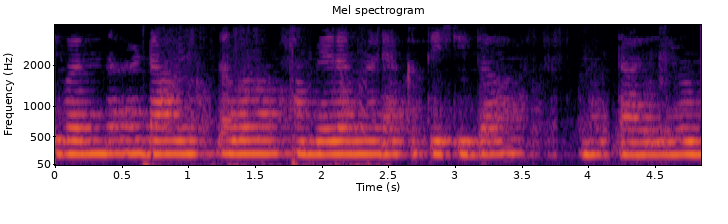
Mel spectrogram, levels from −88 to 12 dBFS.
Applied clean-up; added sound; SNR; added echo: neural separator model SepFormer DNS4.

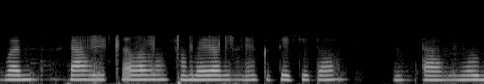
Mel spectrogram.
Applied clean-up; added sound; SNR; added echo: neural separator model SepFormer WHAMR!.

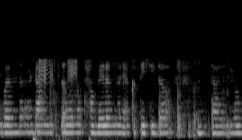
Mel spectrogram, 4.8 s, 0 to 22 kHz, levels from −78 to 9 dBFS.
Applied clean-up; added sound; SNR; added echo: neural mask model DeepFilterNet 3.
